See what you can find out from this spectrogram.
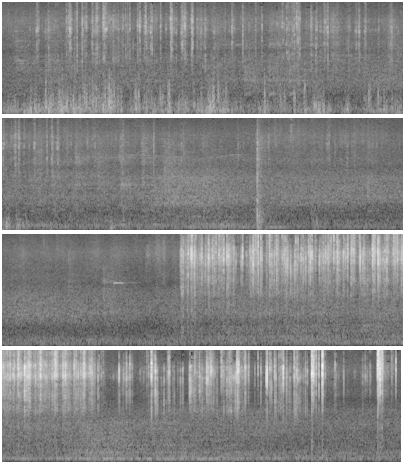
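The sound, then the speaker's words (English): Leaves rustle in the wind as a soft, continuous hiss, turning brighter and more crackly in gustier stretches later on, with a few sharp ticks. “The sounds of leaves in the wind.”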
